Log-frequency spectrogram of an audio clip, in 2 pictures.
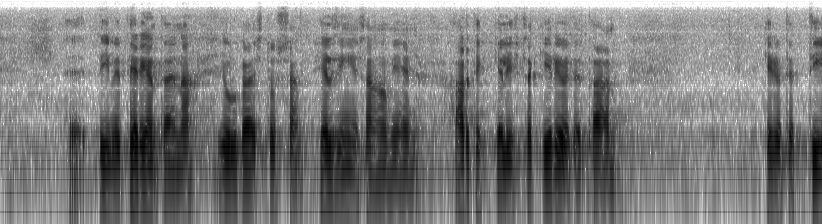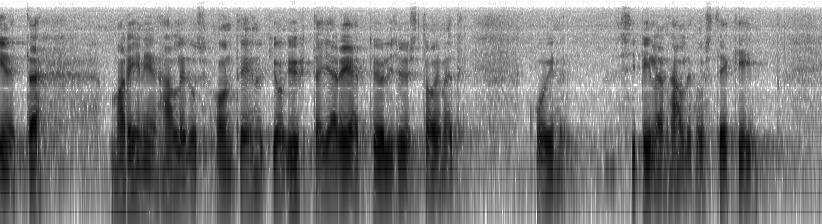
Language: Finnish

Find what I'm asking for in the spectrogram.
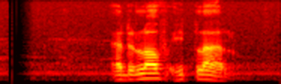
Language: Bangla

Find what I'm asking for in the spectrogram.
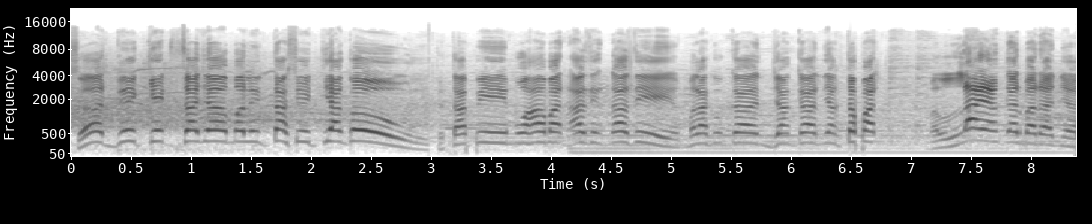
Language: Malay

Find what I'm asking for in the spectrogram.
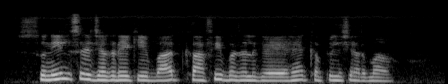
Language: Hindi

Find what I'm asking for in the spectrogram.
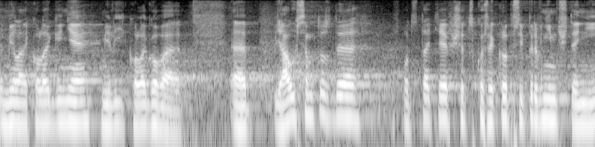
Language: Czech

